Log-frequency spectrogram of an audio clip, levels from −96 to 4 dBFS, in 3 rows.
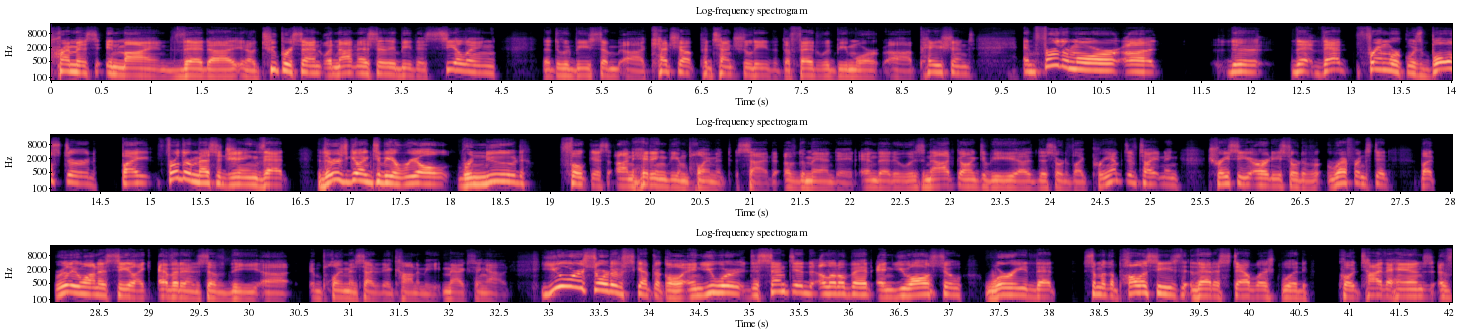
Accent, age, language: American, 40-59, English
